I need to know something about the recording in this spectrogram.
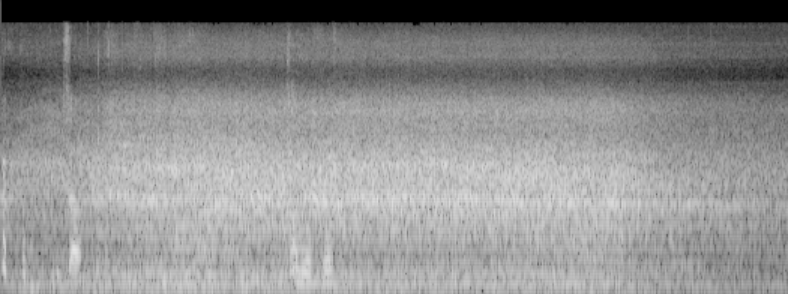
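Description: A dog pants heavily close by.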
